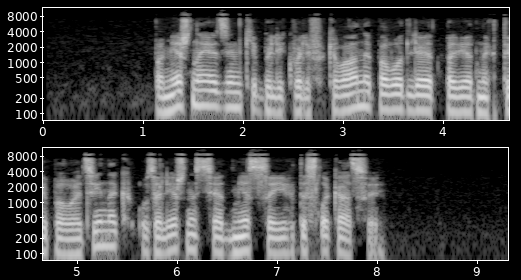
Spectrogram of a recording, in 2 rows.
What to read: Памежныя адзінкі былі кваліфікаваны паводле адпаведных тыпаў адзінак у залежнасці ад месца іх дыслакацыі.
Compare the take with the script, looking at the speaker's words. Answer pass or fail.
pass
